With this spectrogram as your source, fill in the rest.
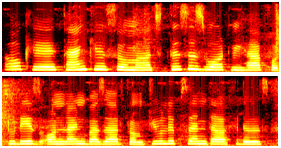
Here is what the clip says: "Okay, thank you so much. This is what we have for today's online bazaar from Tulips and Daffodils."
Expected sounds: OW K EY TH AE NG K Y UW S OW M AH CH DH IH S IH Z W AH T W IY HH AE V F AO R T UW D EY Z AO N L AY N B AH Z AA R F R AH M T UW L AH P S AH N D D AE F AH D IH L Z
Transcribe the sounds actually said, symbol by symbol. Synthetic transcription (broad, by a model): OW K EY T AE NG K Y UW S OW M AH CH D IH S IH Z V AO T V IY HH AE V F AO R T UW D EY Z AO N L AY N B AH Z AA R F R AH M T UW L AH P S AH N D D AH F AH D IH L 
